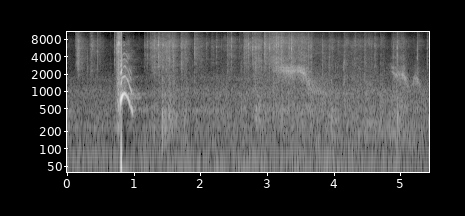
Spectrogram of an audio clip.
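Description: Small dogs' claws patter and click on a hard floor.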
